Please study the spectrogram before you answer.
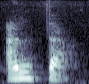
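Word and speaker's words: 앉다: Mais par contre, pour prononcer, on ne prononce pas du tout ji. Donc ça fait anta.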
